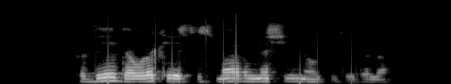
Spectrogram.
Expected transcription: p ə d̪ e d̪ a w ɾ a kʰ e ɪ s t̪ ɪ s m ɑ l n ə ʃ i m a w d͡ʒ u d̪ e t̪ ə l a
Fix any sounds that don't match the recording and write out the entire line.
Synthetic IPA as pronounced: p ə d̪ e d̪ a w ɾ a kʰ e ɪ s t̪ ɪ s m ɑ ɾ n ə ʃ i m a w d͡ʒ u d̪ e d̪ ə l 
